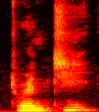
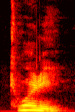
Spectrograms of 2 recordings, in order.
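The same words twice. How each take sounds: First: The word is said in a non-American way. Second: The word is said in an American way.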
